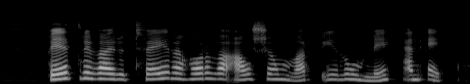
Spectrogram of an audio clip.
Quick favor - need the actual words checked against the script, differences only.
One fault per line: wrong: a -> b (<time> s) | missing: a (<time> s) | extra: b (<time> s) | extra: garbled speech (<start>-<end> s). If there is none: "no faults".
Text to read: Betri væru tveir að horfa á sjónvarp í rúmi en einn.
no faults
